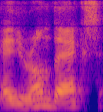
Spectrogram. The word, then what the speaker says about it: Adirondacks: And first he went to the Adirondacks. That's how you pronounce it? Sure. The mountains. Sure. Yeah. So he first went to the Adirondacks, and because he loved hiking, and he hiked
